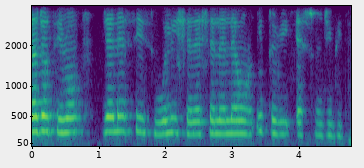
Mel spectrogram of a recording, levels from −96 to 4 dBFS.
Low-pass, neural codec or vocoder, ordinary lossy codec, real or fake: 3.6 kHz; none; Opus, 16 kbps; real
